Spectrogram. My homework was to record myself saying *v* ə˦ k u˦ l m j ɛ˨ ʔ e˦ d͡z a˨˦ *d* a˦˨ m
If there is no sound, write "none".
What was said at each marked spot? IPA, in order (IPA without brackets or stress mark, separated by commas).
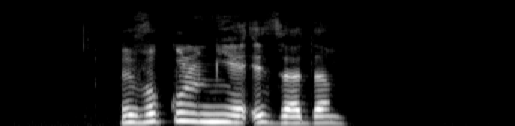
v, d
